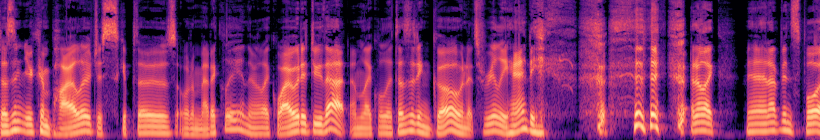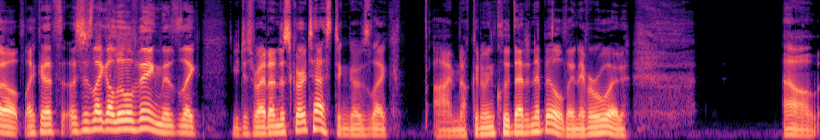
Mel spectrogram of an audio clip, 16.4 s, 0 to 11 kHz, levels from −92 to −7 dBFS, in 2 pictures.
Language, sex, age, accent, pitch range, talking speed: English, male, 20-39, American, 85-115 Hz, 240 wpm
